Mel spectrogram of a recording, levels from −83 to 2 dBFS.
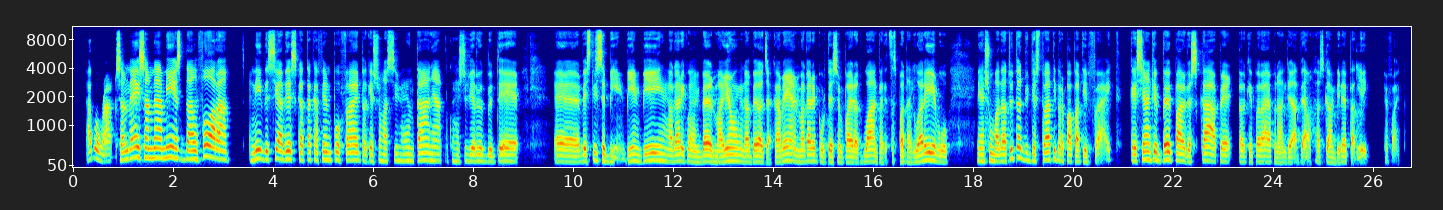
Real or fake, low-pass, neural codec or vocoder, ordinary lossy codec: fake; 9.9 kHz; autoencoder, 22.05 kHz, a latent of 192 numbers a frame, VITS, trained on one speaker; none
